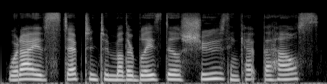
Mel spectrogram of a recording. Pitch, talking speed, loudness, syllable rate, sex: 225 Hz, 220 wpm, -17 LUFS, 5.7 syllables/s, female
